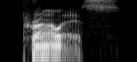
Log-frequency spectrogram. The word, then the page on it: prowess: British English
